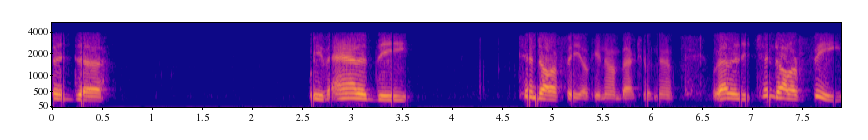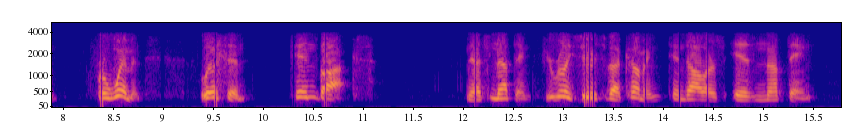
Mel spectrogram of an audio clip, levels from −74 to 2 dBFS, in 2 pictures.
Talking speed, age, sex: 140 wpm, 60-79, male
